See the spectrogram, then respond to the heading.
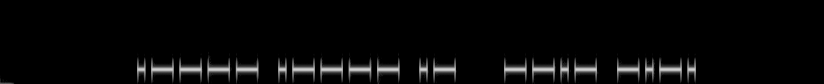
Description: Morse code, heard as a keyed tone, about 17 wpm, 700 Hz. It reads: 11A QC
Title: Field Day Exchanges Encore - 17wpm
